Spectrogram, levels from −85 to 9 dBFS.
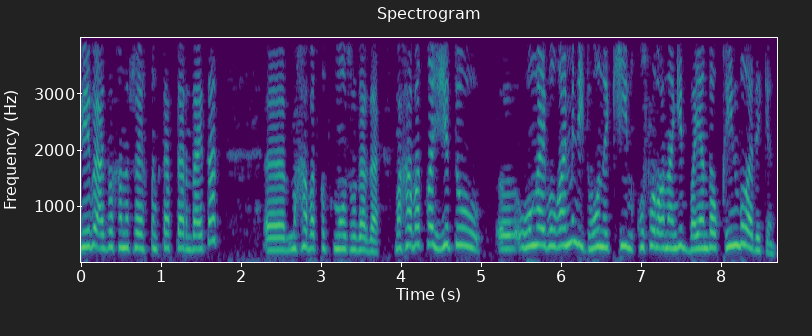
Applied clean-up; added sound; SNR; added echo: classical method Wiener filter.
